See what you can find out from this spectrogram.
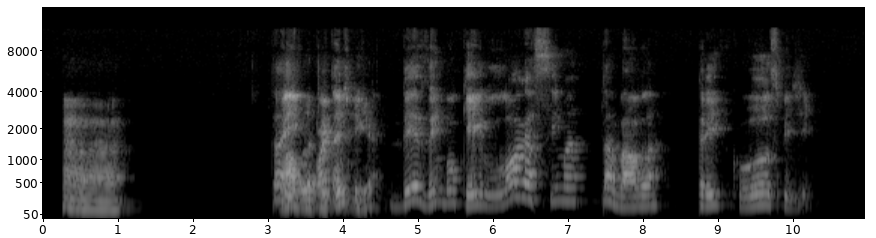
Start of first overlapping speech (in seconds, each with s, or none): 3.1 s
